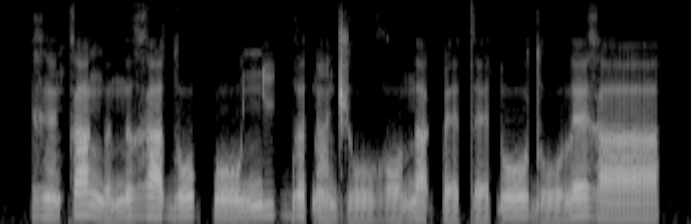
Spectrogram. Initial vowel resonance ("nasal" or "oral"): nasal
